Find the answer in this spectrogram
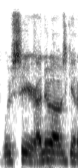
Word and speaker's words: Lussier: Lussier. Lussier.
